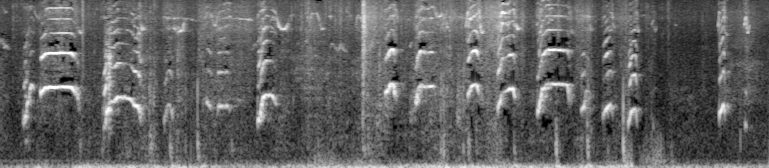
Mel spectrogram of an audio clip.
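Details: Treeing walker coonhound, hunting mink alongside a dachshund, giving a rapid series of ringing, upward-bending bay barks and yelps, many per second with short pauses, over steady low rumbling outdoor noise.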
